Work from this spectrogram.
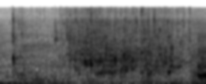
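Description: Milky water, clouded with real milk, sloshes and trickles as it is scooped out by hand on a film set, a soft close splashing that continues throughout.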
